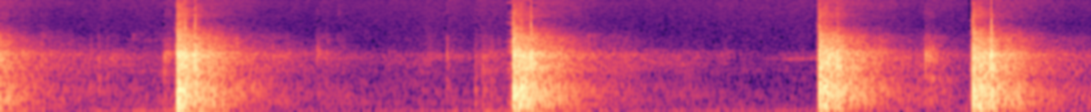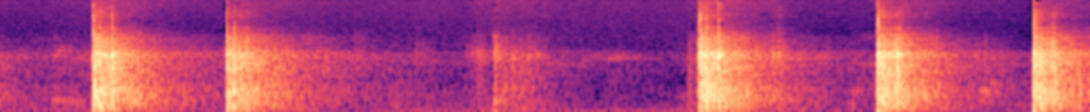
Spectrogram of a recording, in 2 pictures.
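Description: Fireworks exploding: about ten sharp bangs, spaced irregularly roughly a second apart, each trailing off in a short echoing decay.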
